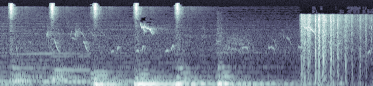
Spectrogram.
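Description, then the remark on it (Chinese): A hwamei thrush sings in short, bright whistled chirps and rising sweeps, over rhythmic low fluttering thumps like flapping wings, ending in a sudden burst of broad rustling noise. “啊，是画眉啊！”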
